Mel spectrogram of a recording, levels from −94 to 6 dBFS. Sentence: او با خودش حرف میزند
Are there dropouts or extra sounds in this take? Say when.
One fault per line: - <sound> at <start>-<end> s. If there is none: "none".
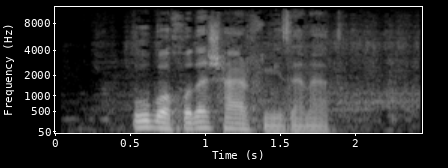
none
